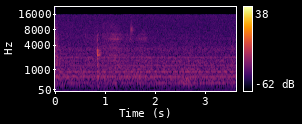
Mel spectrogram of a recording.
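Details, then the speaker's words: 1980s vintage hard drive under DOS: quiet hum with isolated sharp clicks a few seconds apart while loading; heads failing to seek, classic seek error from degraded platter surfaces. "you'll quickly see if you hear that noise that is a classic sign of a seek error"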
